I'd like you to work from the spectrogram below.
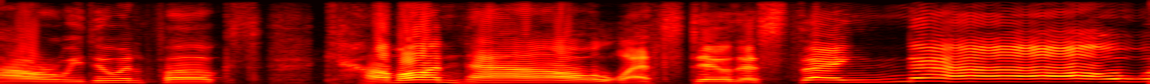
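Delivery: flamboyant, high-pitched, drawn-out fabulous delivery. Showing how he will greet other players in a multiplayer game, [name]'s fabulous voice. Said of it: "[name] with the fabulous voice. This".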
